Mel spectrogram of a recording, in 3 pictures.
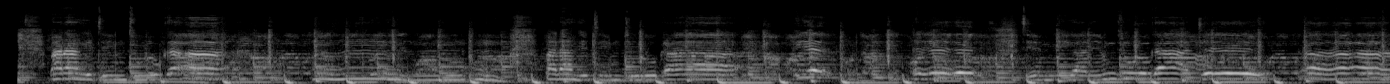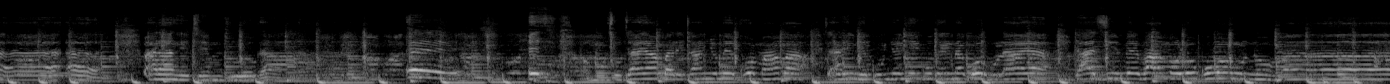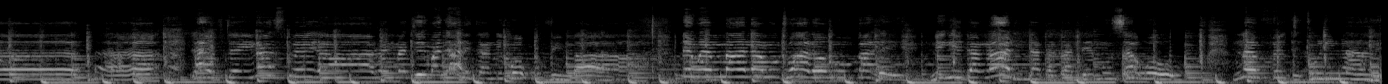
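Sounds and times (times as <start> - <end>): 
trending song: 0.2 - 41.6.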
